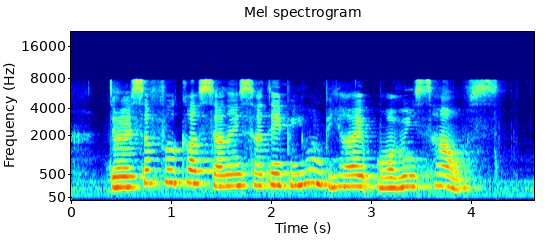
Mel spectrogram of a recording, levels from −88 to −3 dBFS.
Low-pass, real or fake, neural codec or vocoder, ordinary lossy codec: none; real; none; none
